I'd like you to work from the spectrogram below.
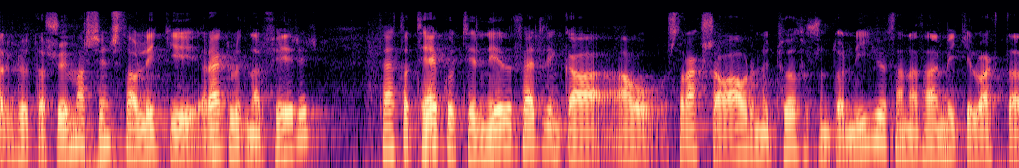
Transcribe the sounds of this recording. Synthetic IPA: ɾɪlʏht̪asʏːmaɾ̥sɪnsθawlɪcːɪrɛklʏt̪naɾ̥fɪːɾɪɾ̥ | θɛht̪at̪ʰɛːkʏt̪ʰɪlnɪːðʏɾ̥fɛt̪liŋkaa̰wst̪ɾaxsawaːwɾʏnːʏt̪ʰv̥œːθuːsʏnt̪ɔniːjʏθanːɪaðθaðɛɾmɪːcɪlva̰jxt̪a̰

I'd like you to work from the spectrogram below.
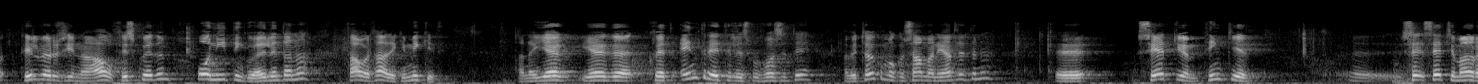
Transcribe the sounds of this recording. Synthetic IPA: t̪ʰɪlvɛɾʏsiːnaːwfɪskvɛːðʏmɔɣniːt̪iŋkʏœðlɪnt̪ana | θawɛɾ̥θaðɛhcːɪmɪːcɪð | hanːajɛɣjɛɣkʰvɛːt̪ejnt̪ɾeðɪt̪ʰɪlespufɔsɛt̪ɪaðvɪðt̪ʰœːkʏmɔhkɛɾ̥saːmaniant̪lɪjt̪ɪnʏ | sɛːt̪ʰjʏmθiɲcɪð | sɛsɛːt̪ʰjʏmaɣɾa

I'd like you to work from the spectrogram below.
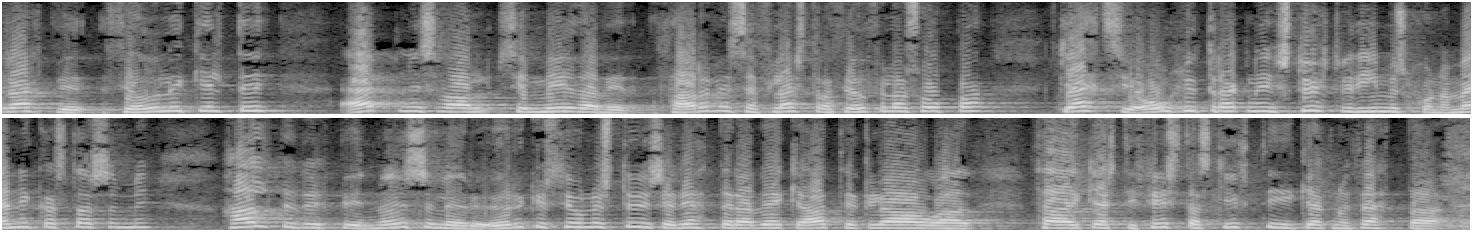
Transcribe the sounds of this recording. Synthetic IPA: raxt̪vɪðθjowðlɪcɪlt̪ɪ | ɛpnɪsvalsjɛmːɪːðavɪðθaɾvɪsɛmflɛst̪ɾaθjowðfɪːlashowpa | cɛht̪sjɛoːwlʏt̪ɾɛknɪst̪ʏht̪vɪðiːmɪnskʰɔːnamɛnːiŋkast̪ḁsɛmːɪ | halt̪ɪðʏhpɪnœːɥsʏlɛɣɾʏœɾcʏsθjownɪst̪ʏsɛɾrjɛht̪ɛɾaðvɛːhcaaːt̪ʰɛklɛɣawað | θaðɛɾcɛr̥st̪ifɪr̥st̪ascɪft̪ɪicɛknʏθɛht̪a

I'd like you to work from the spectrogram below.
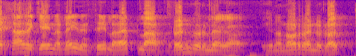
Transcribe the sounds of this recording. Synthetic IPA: ɾ̥θaðɪceːjnaleːjðɪnt̪ʰɪlaðɛplarœɥnvœɾʏlɛɣahʏnanɔrːanːʏrœt̪̚n

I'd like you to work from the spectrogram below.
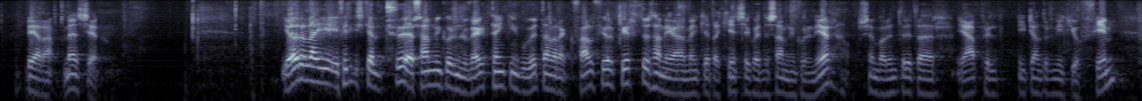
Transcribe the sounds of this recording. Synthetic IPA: pɛːɾa̰mɛðsjɛ̰ɾ | iœðɾʏlaːjɪifɪlcɪscɛlvʏt̪ʰvœːɛɾ̥samniŋkʏɾɪnːʏvɛɣt̪ʰɛjɲciŋkʏʏːt̪anvɛɾakʰvalfjœɾpɪr̥t̪ʏθanːɪɣaðmɛncɛːt̪acʰɪnsɪkʰvɛt̪nɪsamniŋkʏɾɪnɛɾ̥sɛmvaɾʏnt̪ʏɾɪːt̪aðɪɾḭaːpɾɪl | niːt̪jawhnɾʏðniːt̪ʰjɔfɪmː

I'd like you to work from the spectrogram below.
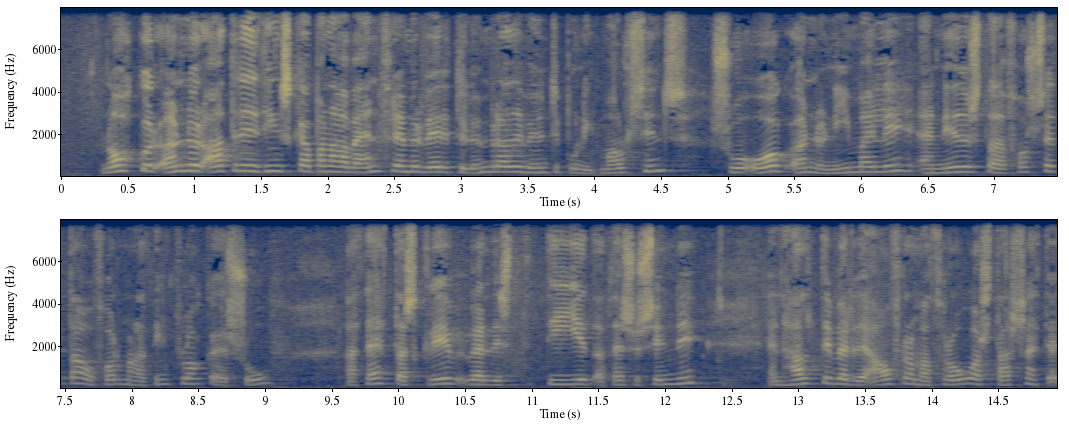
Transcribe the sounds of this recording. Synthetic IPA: nɔhkʏɾœnːʏɾaːt̪ɾɪðɪθiŋskaːpanahavaɛnfɾɛːmʏɾvɛːɾɪðt̪ʰɪlʏmɾaːðɪvɪðʏnt̪ɪɾpuːniŋkmaːwlsɪnsː | vɔʔɔɣœnːʏniːmaːjlɪɛnːɪːðʏ̥st̪aːðafɔr̥sɛt̪aɔɣfɔɾmanaθiŋkflɔhkaɛɾ̥suː | aðθɛht̪askɾɪːvvɛɾðɪst̪ːiːjɪðaðθɛsːʏsɪnːɪ | ɛnɦalt̪ɪvɛɾðɪʔaːwfɾamaðθɾoːwast̪ar̥sajht̪

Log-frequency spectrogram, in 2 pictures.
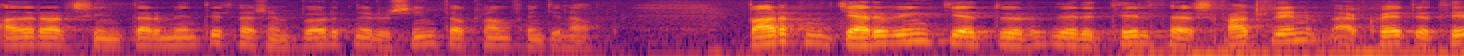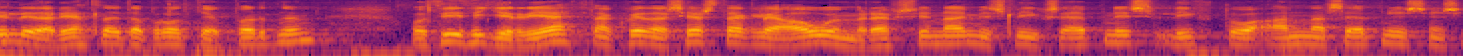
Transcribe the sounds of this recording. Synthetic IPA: aðɾaɾsint̪aɾmɪnt̪ɪɾ̥θaðsɛmpœɾt̪nɛɾʏɾ̥sint̪awkʰlanfɛjɲcɪna̰ft̪ | paɾt̪ncɛɾviŋkcɛːt̪ʏɾvɛːɾɪt̪ʰɪlθɛsfat̪lɪna̰ðkʰvɛːt̪ɛɾt̪ʰɪðlːɪðarjɛht̪lajt̪apɾɔːt̪cɛk̚pœɾt̪nʏm | ɔɣθviθɪcɪrjɛht̪akʰvɛːðasjɛr̥st̪aklɛɣaaːwʏmrɛfsɪnajmɪsliːksɛpnɪslixt̪ɔɣa̰nːar̥sɛpnɪsːɛms

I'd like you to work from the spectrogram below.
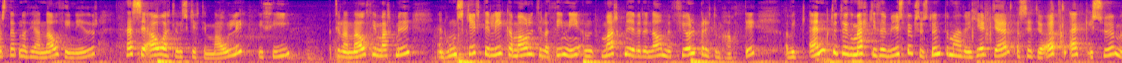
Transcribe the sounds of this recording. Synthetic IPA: ast̪ɛpnaθiaðnaːwθinɪːðʏɾ̥ | θɛsːɪʔaːwajht̪lɪuscɪft̪ɪmaːwlɪiθi | t̪ʰɪlaðnaːwθimar̥kmɪːðɪ | ɛnɦunscɪft̪ɪliːkamaːwlɪt̪ʰɪlaðθiniamar̥kmɪːðɪvɛɾðɪnaːwðmːɛðfjœlpɾeht̪ʏmhawht̪ɪ | a̰ðvɪɛnt̪ʏt̪ʰɛːkʏmɛhcɪθœʏɥmɪst̪œwksɛmst̪ʏnt̪ʏmaavɛːɾɪçɛːɾ̥cɛɾaðsɛːt̪ɪawœt̪lɛkːisœːmʏ

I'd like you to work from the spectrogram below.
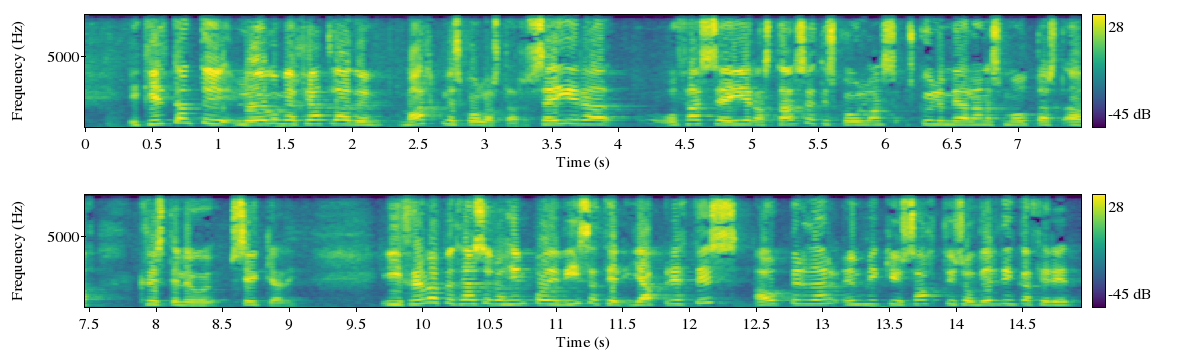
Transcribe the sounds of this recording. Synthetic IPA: icɪlt̪ant̪ɪlœːɣʏmɛɾ̥fjat̪laðʏmːar̥kmɛðskowlast̪aɾ̥seːjɪɾa | ɔɣθaɾ̥seːjɪɾaðst̪ar̥sɛht̪ɪskoːwlansːkʏːlʏmɛːðalanːasmoːwt̪ast̪av | kʰɾɪst̪ɪlɛːɣʏsɪːcaðɪ | ifɾʏmapɪθɛsːɪɾawɦɪmpɔwðɪnviːsat̪ʰɪljapɾjɛht̪ɪsaːwpɪɾðaɾʏmhɪcɪʏsawht̪fisɔɣvɪɾðiŋkafɪɾɪɾ̥

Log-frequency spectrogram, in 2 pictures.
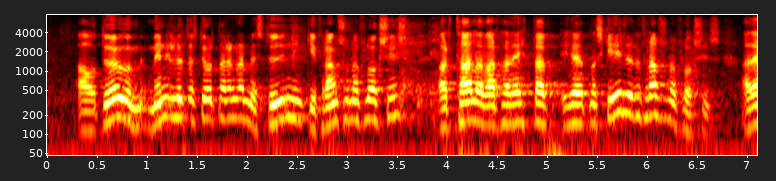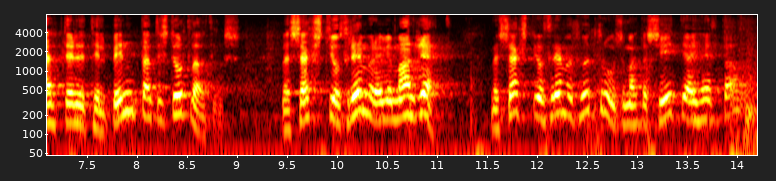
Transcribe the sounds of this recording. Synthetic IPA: a̰wt̪œːɣʏmːɪnːɪlʏt̪ast̪jowɾt̪naɾɪnːaɾmɛðst̪ʏðniɲcɪfɾamsunaflɔksɪnsvaɾt̪ʰaːlaðvaɾ̥θaðejht̪avçjɛt̪nascɪːlɪnʏfɾamsunaflɔksɪns | a̰ðɛm̥t̪ɛɾðɪt̪ʰɪlpɪnt̪ant̪ɪst̪jowɾt̪laɣa̰θḭns | mɛðsɛkst̪ʰiɔwθɾɛːmʏɾejvɪmanrjɛht̪ | mɛðsɛkst̪ʰiɔwθɾɛːmʏɾ̥fʏt̪ɾuʏmsɛmvajht̪aðsɪːt̪jaiɦejlt̪aw

